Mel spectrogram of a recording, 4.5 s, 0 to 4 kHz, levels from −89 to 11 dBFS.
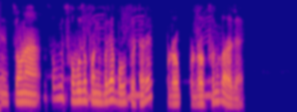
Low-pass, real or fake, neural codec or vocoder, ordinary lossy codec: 3.6 kHz; real; none; none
